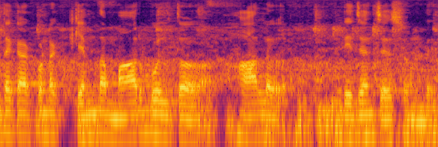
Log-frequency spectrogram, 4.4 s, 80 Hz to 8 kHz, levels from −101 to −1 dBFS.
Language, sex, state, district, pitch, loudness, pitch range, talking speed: Telugu, male, Andhra Pradesh, Manyam, 110 Hz, -16 LUFS, 100-115 Hz, 95 wpm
